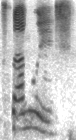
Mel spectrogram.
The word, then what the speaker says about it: sandwich: সবাই ভালোভাবে খেয়াল করো, স্যান্ডউইচের উচ্চারণের ডি এর উচ্চারণ হবে না, স্যান্ডউইচ। স্যান্ডউইচ আমরা বলি স্যান্ডউইচ, নো স্যান্ডউইচ। আচ্ছা, Sandwich.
